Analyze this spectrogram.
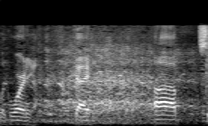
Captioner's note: laugh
